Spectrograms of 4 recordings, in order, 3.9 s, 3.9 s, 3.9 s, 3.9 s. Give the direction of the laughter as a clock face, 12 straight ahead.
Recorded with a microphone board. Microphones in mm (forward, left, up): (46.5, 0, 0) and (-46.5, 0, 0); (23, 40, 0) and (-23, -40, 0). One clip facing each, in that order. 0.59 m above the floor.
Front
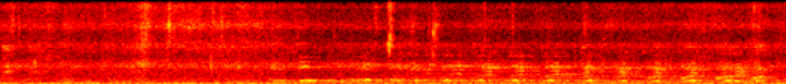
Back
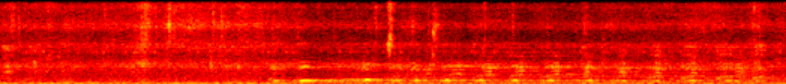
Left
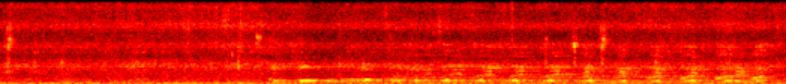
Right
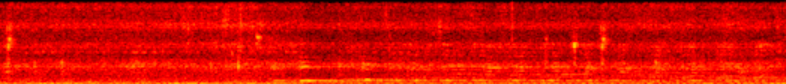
8 o'clock.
